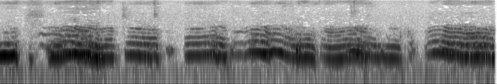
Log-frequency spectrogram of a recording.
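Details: Black German Shepherd puppies whimper while suckling from their sleeping mum, producing a run of short, plaintive crying squeaks with rising and falling pitch and brief gaps between them, in a small quiet room.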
